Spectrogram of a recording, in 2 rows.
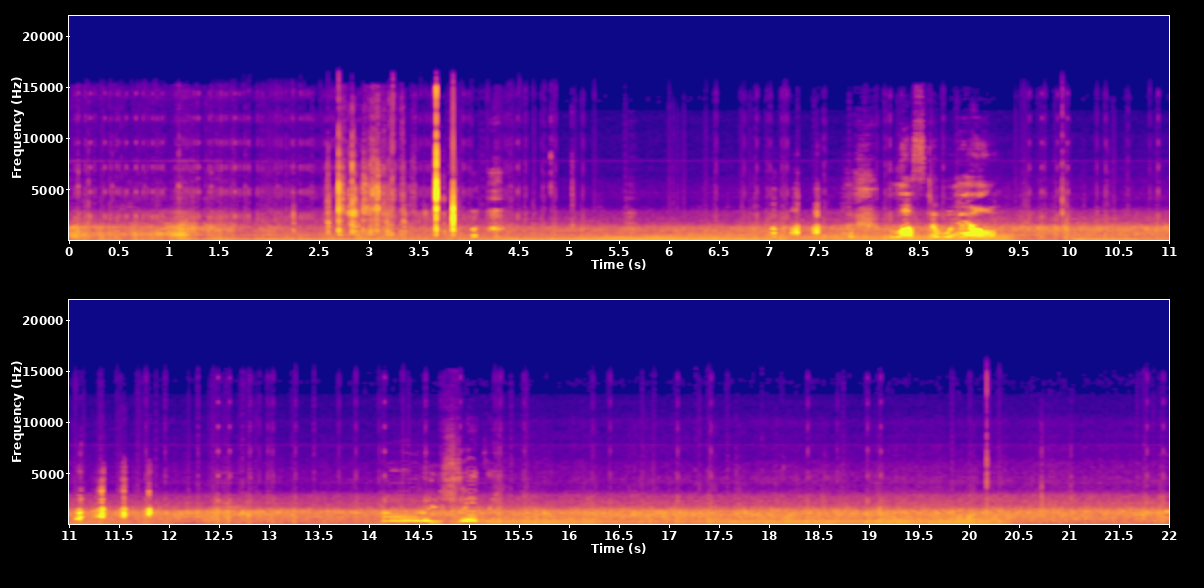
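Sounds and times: car cabin drone on highway: 0.0s - 22.0s.

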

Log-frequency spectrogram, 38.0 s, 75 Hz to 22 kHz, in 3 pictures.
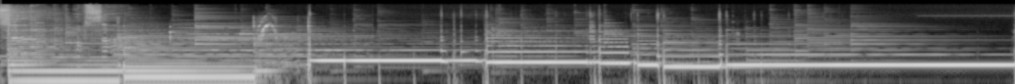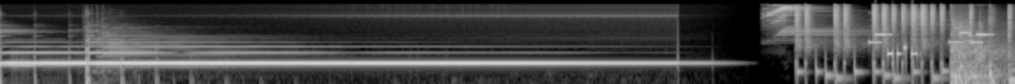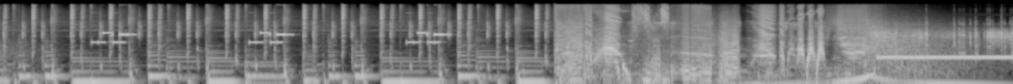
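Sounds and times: electric bass guitar notes: 0.0s - 22.0s, 31.3s - 38.0s.

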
